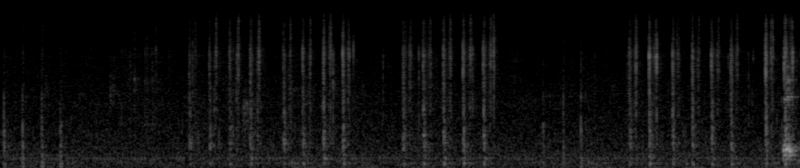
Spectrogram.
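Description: Small stiff paintbrush dabbing black acrylic onto gesso-coated notebook paper: quiet, light taps in quick runs, with short pauses between runs.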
